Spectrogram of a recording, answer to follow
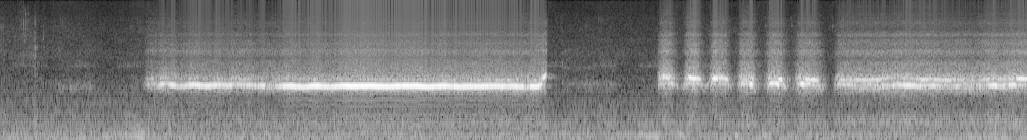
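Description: A high whistling tone held at one steady pitch for about four seconds, then a quick run of about six short pips, then held steady again near the end.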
